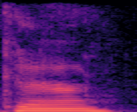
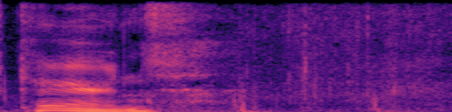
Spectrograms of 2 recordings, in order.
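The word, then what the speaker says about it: cairn: Woods they'll build those carons to help guide us and it's spelled c a i r n not k a r n so just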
